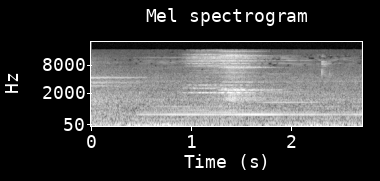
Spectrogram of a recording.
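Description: A bright magical chime rings out and fades.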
